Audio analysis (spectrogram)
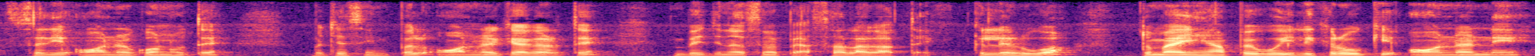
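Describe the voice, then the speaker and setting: In a warm, mid-range voice and a Hindi-speaking accent, a male accounts teacher from Delhi lectures his students. He repeats the key lines slowly, has them recited as a rhyme, and keeps asking whether things are clear.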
